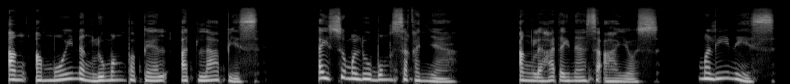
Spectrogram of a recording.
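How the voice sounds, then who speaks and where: A woman narrating a scripted romance drama story in a steady, measured reading. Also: lowish voice, dry recording, studio quality.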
